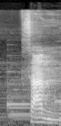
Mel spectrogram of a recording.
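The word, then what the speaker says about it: さん: Kemudian ada tulisannya di sini san ya, san. Biasa saya bacanya sang ya.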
